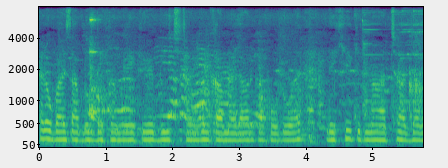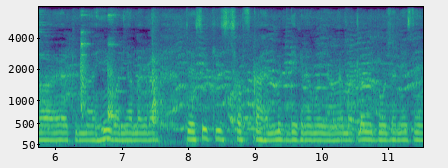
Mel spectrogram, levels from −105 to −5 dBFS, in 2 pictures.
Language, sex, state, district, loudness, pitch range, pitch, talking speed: Hindi, male, Uttar Pradesh, Jalaun, -26 LUFS, 155-165 Hz, 160 Hz, 210 wpm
